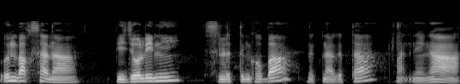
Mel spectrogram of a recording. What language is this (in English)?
Garo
